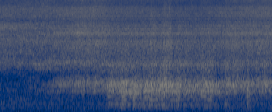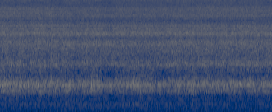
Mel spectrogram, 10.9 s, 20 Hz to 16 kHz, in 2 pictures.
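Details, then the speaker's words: Dental saliva ejector suctioning leftover water from the back of the mouth during a composite filling on tooth number 10: steady loud hissing suction with gurgling variation. "going in and using this saliva injector to get any water from the back if there's anything left over"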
